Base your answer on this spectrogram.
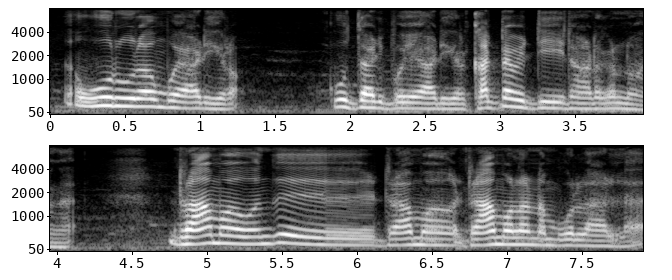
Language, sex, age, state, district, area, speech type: Tamil, male, 60+, Tamil Nadu, Tiruvannamalai, rural, spontaneous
